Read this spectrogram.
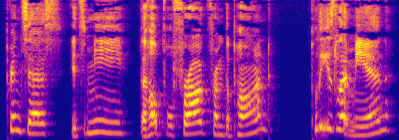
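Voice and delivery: high, small frog voice; squeaky storybook frog; little frog voice. A narrator's reading. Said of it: "a little voice cry out".

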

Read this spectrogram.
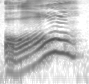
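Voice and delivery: high, astonished "All?"; a stunned high question; gasped. A narrator's reading. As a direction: gasp it in disbelief. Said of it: "gasped Mister Watson".

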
